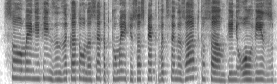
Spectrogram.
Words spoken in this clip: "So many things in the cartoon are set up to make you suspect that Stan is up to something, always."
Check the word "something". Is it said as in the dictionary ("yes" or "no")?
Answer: no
